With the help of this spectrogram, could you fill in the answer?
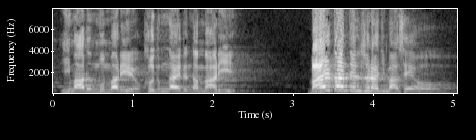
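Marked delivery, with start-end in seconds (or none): none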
